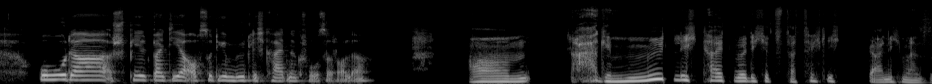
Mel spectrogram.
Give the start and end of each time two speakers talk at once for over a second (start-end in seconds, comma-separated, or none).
none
